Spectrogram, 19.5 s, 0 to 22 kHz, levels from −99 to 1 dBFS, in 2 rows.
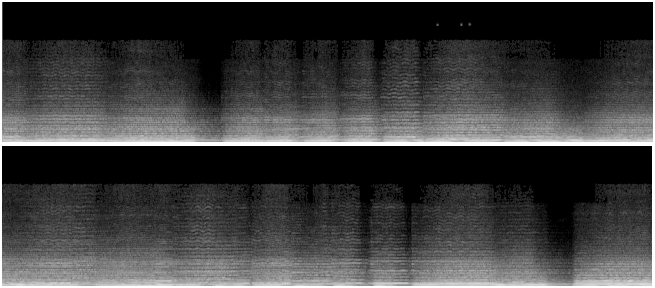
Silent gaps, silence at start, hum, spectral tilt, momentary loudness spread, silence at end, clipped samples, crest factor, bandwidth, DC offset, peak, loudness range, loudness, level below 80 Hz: none; 0 s; none; -8 dB/octave; 6 LU; 0 s; under 0.1%; 14 dB; 10 kHz; under 0.1%; -6 dBFS; 3 LU; -21 LUFS; -32 dBFS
